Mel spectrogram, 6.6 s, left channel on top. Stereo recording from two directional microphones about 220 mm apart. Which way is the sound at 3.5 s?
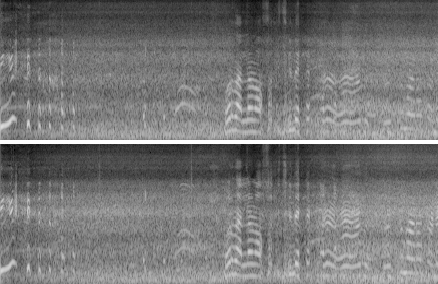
10° left (ahead or behind).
